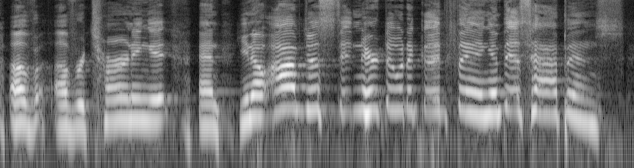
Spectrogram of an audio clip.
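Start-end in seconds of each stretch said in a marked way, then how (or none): 2.7-6.3 high-pitched indignant complaint, imitated; acted-out self-pitying protest, pitched up; mock pity party. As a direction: play up the aggrieved whining. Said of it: "He has a huge anger and pity party".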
